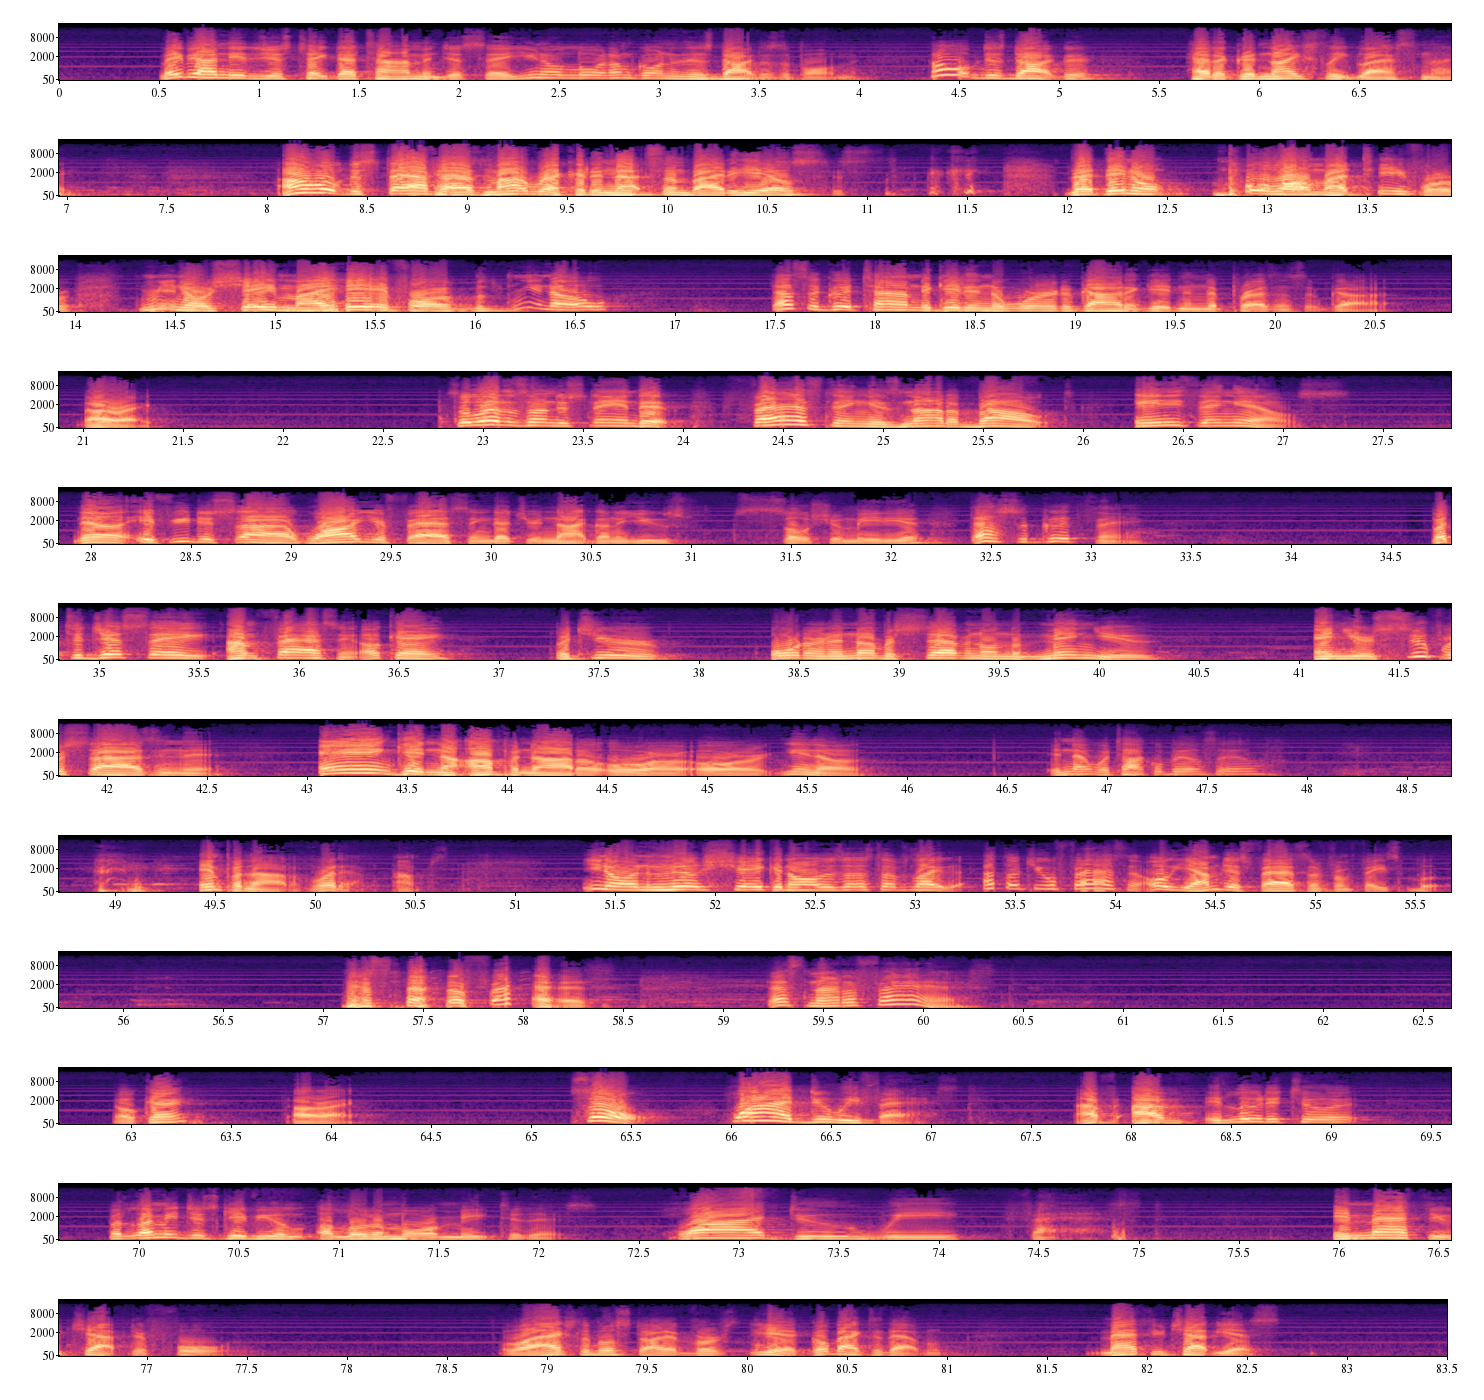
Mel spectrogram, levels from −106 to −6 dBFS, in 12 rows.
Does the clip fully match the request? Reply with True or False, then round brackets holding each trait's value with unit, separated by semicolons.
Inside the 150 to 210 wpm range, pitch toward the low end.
False (160 wpm; 165 Hz)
